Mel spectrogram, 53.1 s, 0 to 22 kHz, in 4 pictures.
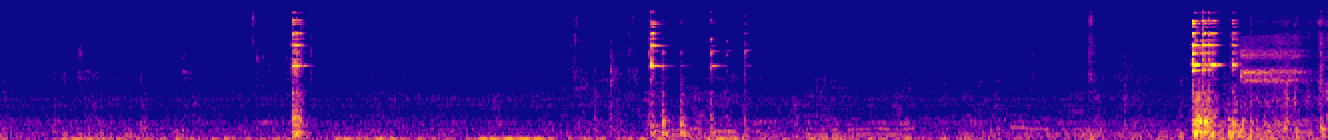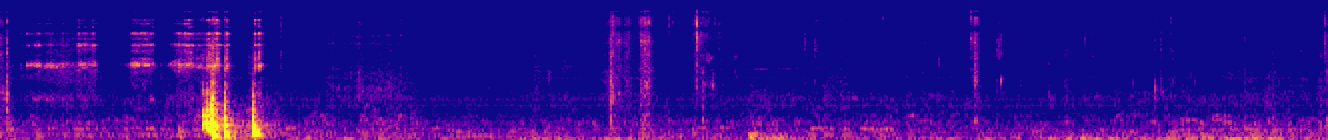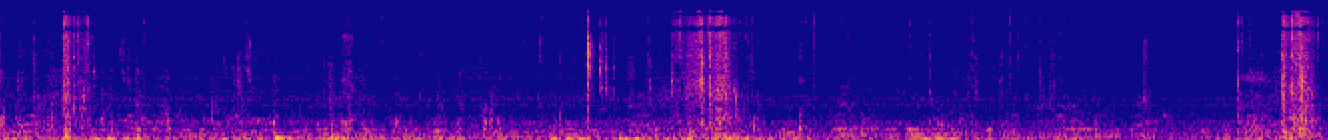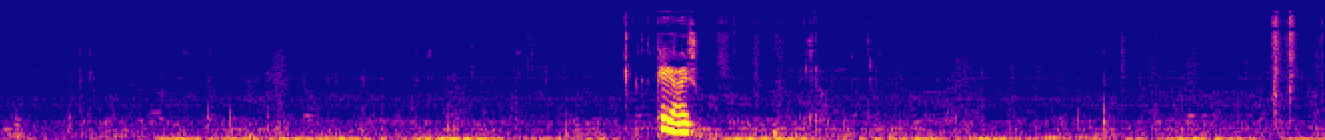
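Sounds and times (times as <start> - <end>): tableware clinking: 2.9 - 3.3, 6.4 - 7.6, 11.9 - 16.1
food crunching while chewed: 19.3 - 20.7, 22.4 - 25.2.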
